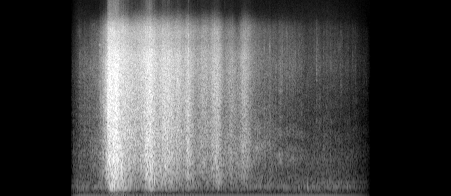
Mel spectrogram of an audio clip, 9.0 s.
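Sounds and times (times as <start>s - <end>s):
body falling: 2.0s - 5.8s.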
